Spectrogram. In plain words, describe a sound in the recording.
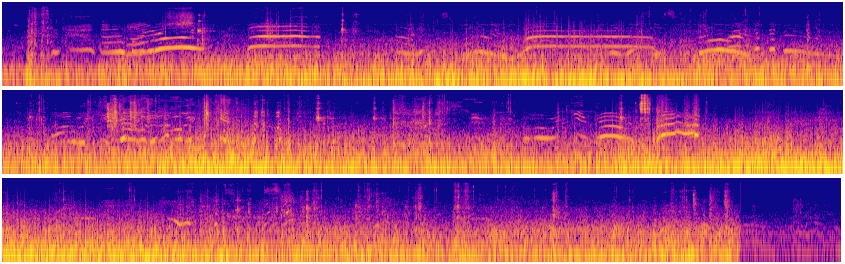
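A coaster sled rumbles and rattles along a metal track.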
